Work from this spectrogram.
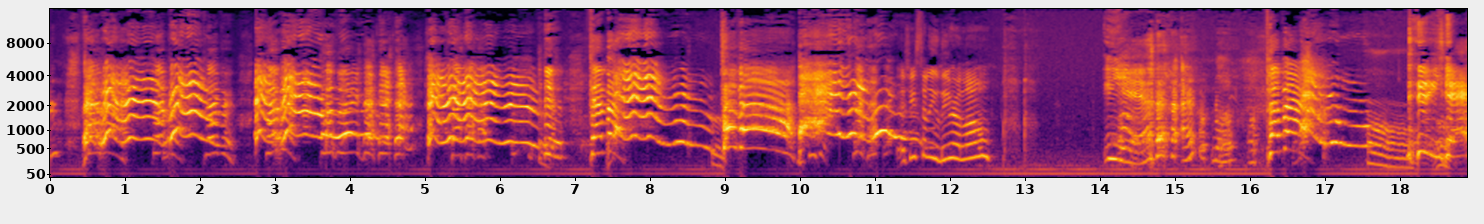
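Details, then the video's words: Pet dog named Chloe, a female, indoors, protesting at being called Pepper, a name she hates: wavering, whiny, speech-like yowls rising and falling in pitch, delivered in bursts of about two seconds with short pauses, while people repeatedly call her name. "MY DOG IS A TALKING DOG"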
